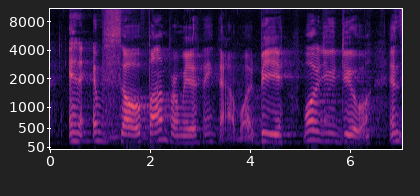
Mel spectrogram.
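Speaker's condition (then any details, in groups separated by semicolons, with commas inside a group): Friedreich's ataxia; diagnosed in twenties at u of m, progressive, wall-supported gait then wheelchair, service dog, no cure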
